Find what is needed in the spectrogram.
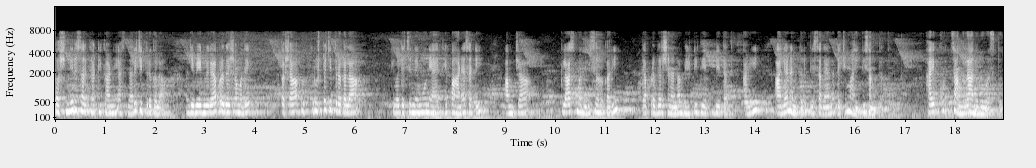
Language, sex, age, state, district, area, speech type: Marathi, female, 45-60, Maharashtra, Satara, urban, spontaneous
